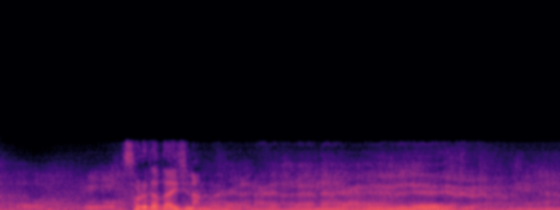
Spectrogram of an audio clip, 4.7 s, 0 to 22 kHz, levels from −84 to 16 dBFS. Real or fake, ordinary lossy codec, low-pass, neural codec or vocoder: fake; none; 7.2 kHz; codec, 16 kHz, 1 kbps, X-Codec, HuBERT features, trained on LibriSpeech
